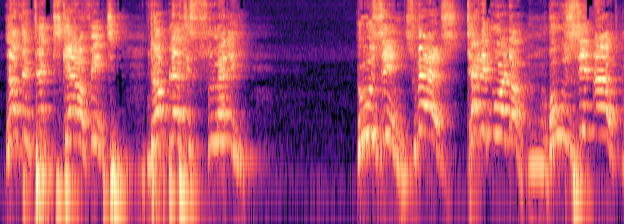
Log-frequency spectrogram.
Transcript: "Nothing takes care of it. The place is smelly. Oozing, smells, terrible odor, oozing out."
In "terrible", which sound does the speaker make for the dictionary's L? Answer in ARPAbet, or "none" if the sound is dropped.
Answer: N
